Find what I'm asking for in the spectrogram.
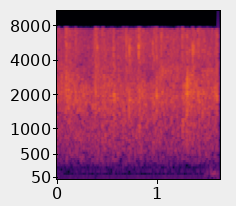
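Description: A church audience claps hands together for the audience, elders, pastors and staff, a dense, steady wash of applause that holds at an even, fairly loud level throughout, with no voices standing out.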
